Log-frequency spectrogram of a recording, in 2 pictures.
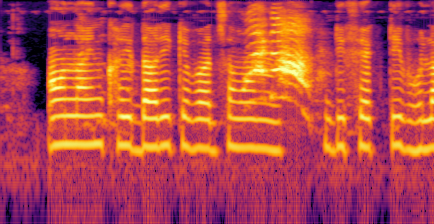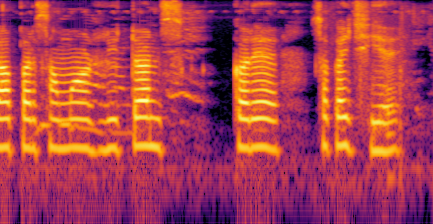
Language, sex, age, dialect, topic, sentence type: Maithili, female, 18-24, Angika, agriculture, question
